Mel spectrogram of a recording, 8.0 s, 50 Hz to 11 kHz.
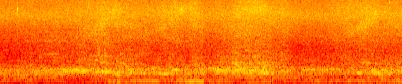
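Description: Race car engines at Swainsboro Raceway in Georgia, including the number 28 car driven by Donnie Bazemore Jr. down the back straightaway, a steady loud drone of revving engines that swells and fades slightly as the cars pass, with no talk.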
